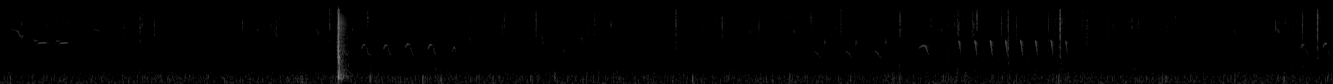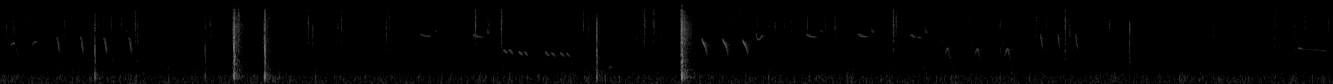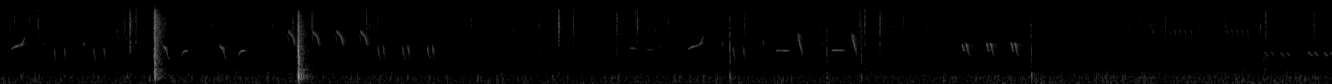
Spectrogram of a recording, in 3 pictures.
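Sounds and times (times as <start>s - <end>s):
birds singing: 0.0s - 1.1s, 2.3s - 6.0s, 7.9s - 10.9s, 12.2s - 14.8s, 17.5s - 24.2s, 26.2s - 31.9s, 32.8s - 39.9s
campfire wood crackling: 0.0s - 39.9s.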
